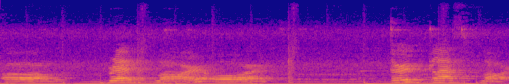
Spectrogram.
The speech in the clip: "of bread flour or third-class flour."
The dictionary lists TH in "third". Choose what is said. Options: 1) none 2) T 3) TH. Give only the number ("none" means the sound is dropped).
2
